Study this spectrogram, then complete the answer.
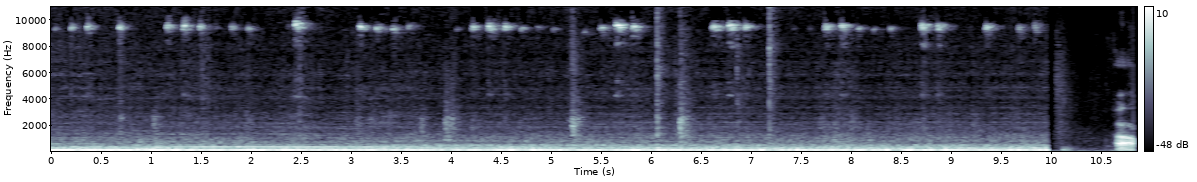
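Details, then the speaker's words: Samsung clothes dryer with noisy operation: heavy, steady low rumble and drone from worn drum support rollers, the back left roller being the main issue; front rollers checked. "you can see the back left roller is the main issue"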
